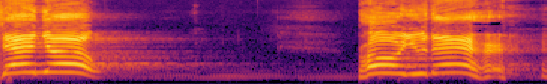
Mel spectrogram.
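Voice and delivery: booming, very loud, high-pitched yell. Retelling a Bible story, the king yells out to check on his friend. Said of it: "And he yells out".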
